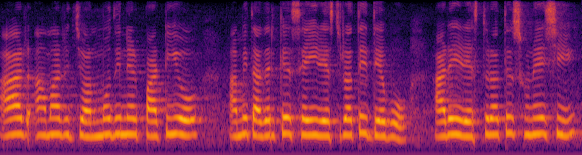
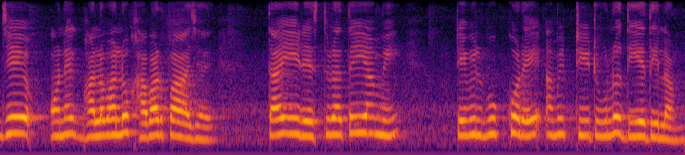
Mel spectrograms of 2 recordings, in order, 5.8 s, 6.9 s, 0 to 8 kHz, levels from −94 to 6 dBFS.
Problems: none marked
